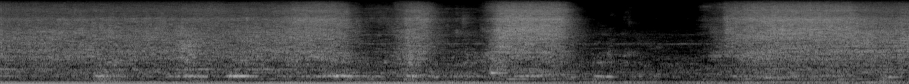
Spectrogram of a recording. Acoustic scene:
restroom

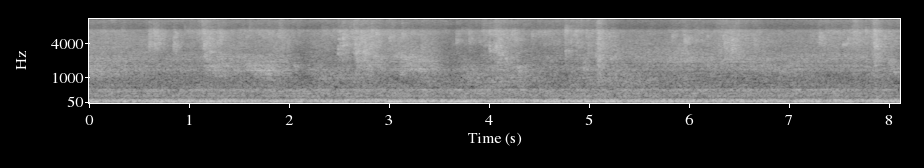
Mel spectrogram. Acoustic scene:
restroom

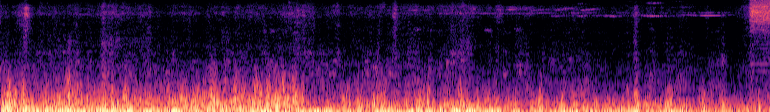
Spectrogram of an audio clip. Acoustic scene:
bus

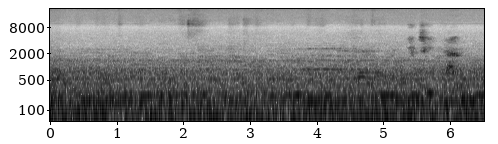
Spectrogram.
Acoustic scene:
elevator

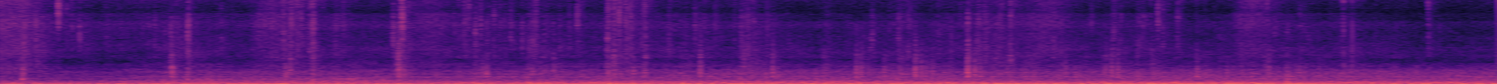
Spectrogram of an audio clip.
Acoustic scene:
car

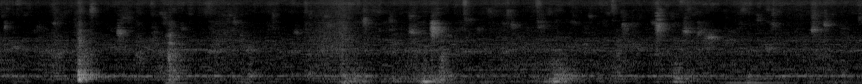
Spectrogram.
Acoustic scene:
restroom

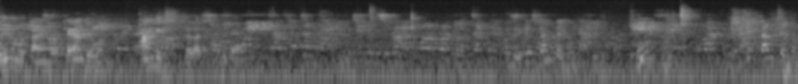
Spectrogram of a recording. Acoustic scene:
restaurant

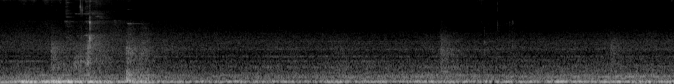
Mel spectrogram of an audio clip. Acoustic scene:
elevator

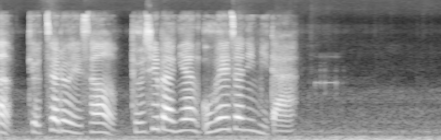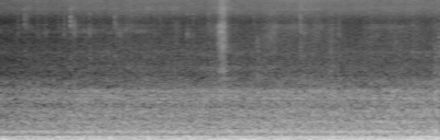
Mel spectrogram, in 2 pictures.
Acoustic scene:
car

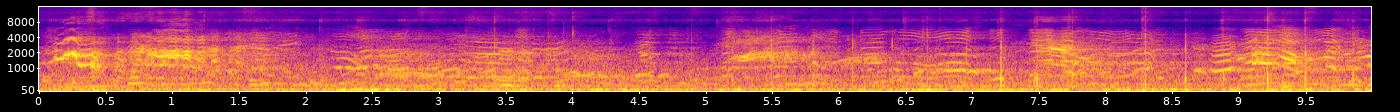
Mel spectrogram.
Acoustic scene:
park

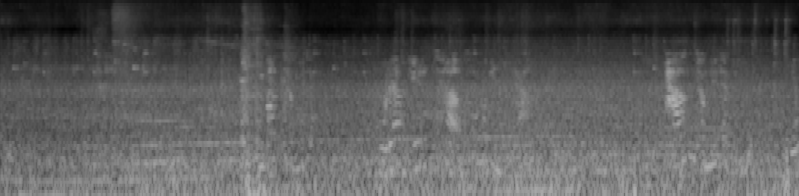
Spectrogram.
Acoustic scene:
bus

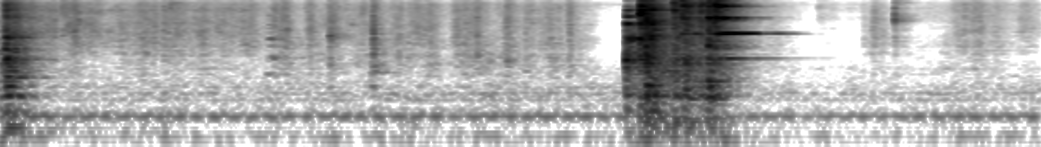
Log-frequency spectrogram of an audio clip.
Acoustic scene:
kitchen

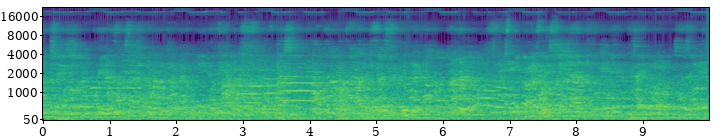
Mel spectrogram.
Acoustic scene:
crowded indoor space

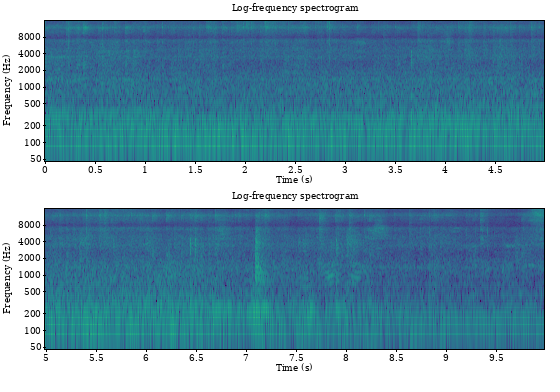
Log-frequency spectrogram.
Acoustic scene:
bus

